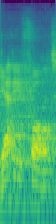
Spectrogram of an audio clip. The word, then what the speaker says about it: Yetti Foulds: And our first storyteller is Yeta Folds who has lived Yeti, pardon me, Yeti Folds, who has lived in Kquitlam for many years.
